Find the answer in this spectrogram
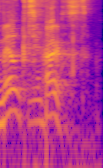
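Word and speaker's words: milquetoast: a millennium milling milk it's pronounced milk toast no not milk what the [ __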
